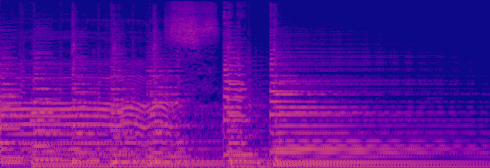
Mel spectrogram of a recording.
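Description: A rock band plays the closing bars of an anthem, with a cymbal crash and drum hits before a final full chord rings out and slowly fades. No one speaks.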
